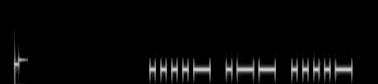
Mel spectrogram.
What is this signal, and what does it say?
Morse code, heard as a keyed tone, about 23 wpm, 700 Hz. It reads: 4W4
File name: practice / 22wpm / Three Letter-Number Combinations - 22wpm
